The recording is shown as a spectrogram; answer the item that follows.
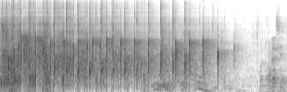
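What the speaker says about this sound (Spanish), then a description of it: "¡Fuerte el aplauso!" Audience applause in a full lecture hall greeting a speaker, dense clapping that starts loud, fades after about four seconds and trails off into quieter room sound with a voice beginning.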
